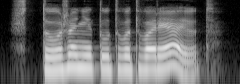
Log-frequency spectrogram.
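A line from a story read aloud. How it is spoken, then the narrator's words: Snide question, hawk. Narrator (Russian): ехидно спросил ястреб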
